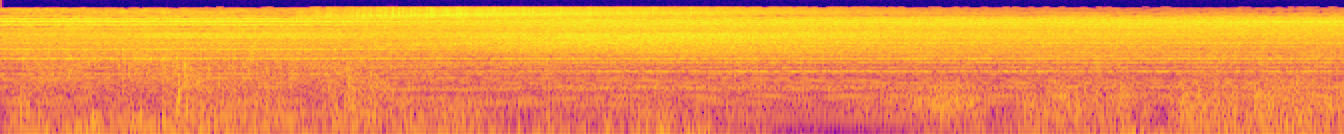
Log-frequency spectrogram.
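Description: Background music of sustained, held notes over a steady rushing noise.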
